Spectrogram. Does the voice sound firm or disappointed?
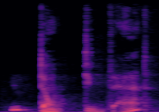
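disappointed. The voice sounds disappointed and let down.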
